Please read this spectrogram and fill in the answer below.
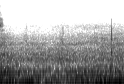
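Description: Steady low hum of a motor vehicle engine over outdoor traffic noise, with some wind on the microphone.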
